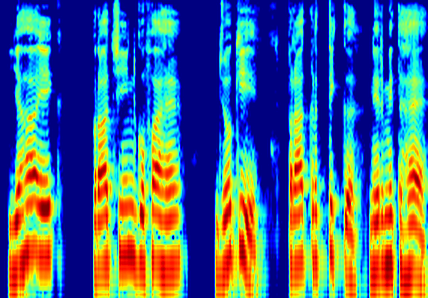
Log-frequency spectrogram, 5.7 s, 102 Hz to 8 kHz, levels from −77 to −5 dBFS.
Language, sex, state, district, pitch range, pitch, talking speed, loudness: Hindi, male, Uttarakhand, Uttarkashi, 160-190 Hz, 170 Hz, 105 wpm, -14 LUFS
